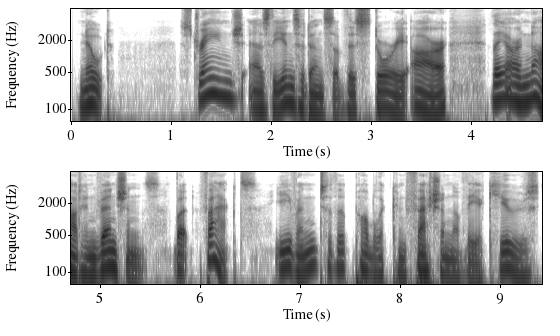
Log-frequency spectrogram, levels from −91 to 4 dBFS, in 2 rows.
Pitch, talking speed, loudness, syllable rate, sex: 110 Hz, 140 wpm, -19 LUFS, 4.9 syllables/s, male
